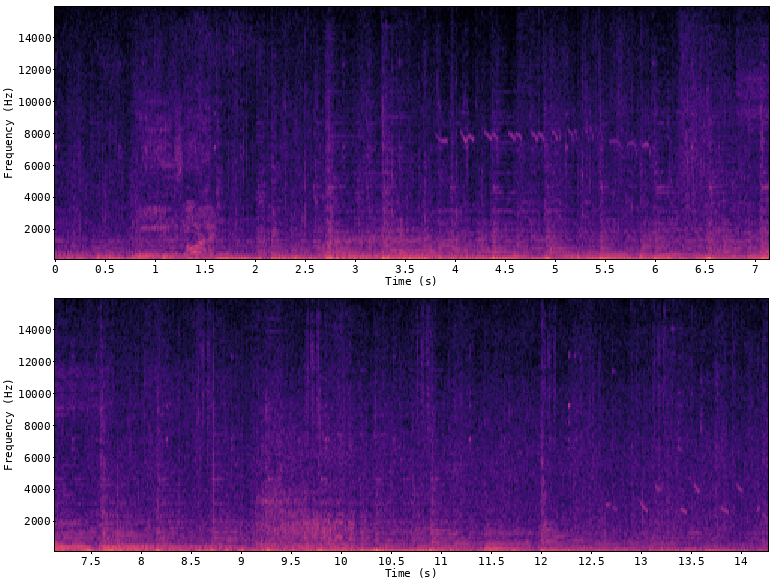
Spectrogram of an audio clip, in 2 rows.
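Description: Horses in Red Dead Redemption 2 neigh and whinny over clip-clopping hooves on a road, set within a dense game score of music and ambient effects that stays loud throughout, with brief voices.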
